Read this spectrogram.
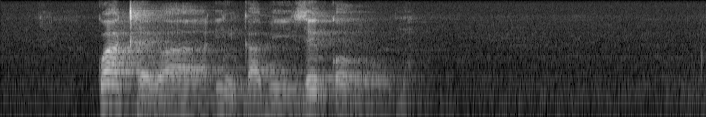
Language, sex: Xhosa, male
